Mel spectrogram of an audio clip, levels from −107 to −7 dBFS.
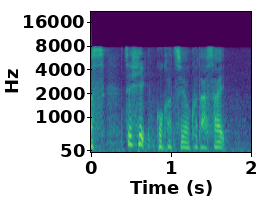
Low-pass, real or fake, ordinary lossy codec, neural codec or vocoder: none; real; none; none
